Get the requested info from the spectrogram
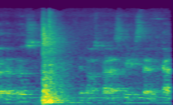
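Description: A single loud thump about half a second in, with low voices around it.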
